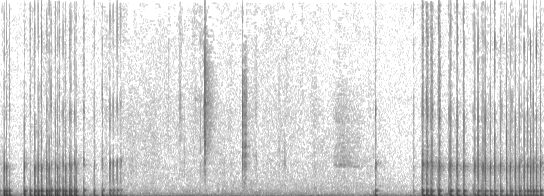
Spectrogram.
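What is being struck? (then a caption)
Plastic comb. A solid light blue plastic comb is scratched along its teeth by long black nails near the mic, giving dense, rasping bursts with a strong low-end rumble. The scratching runs for about the first second and again from about three seconds on, with a quieter gap between holding faint brief scrapes and one sharp tick.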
